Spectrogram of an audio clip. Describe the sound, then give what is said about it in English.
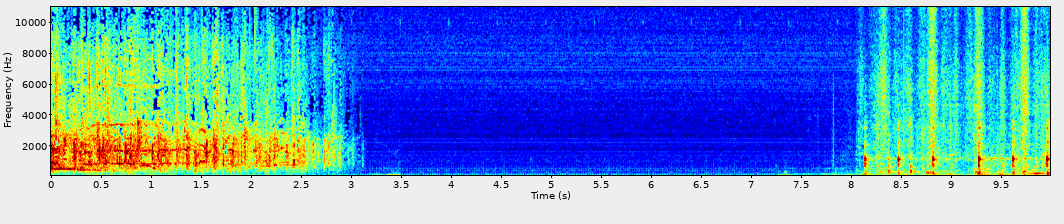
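A crowd applauds with dense, loud clapping that stops after about three seconds, leaving a quiet gap before the clapping starts up again near the end. “Can you just all kind of, like, give me a round of applause on how much we're going to fight with her?”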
